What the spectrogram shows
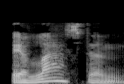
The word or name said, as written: elastance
